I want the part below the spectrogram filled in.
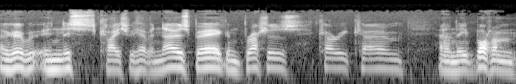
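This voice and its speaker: This man speaks with an Australian accent at a moderate pace. His intonation stays fairly even. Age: 70s. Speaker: light horse re-enactment troop leader. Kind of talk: interview.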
